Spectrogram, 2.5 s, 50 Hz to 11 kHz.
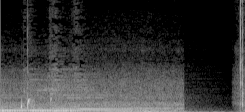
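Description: Vault EA20 acoustic guitar chord ringing on after strumming, with a brief rising squeak about a quarter second in. The sound cuts off abruptly near the end.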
